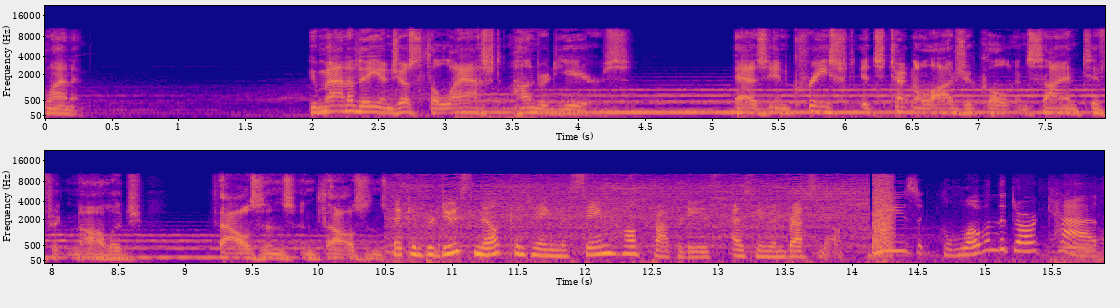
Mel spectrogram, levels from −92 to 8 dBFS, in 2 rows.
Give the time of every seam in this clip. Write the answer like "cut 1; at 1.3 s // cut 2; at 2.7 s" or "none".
none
